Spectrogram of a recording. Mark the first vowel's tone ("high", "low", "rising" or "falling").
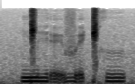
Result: low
